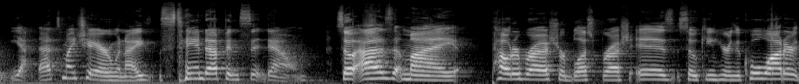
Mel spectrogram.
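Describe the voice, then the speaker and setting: Bright-voiced chatty woman vlogging. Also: fairly high pitch. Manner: chatty, animated, dramatic exclamations. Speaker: beauty vlogger. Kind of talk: casual demonstration vlog.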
